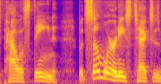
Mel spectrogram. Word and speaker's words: Palestine: who's local and who's not is how they pronounce local words uh in texas it's not palestine it's palestine but somewhere in east texas maybe around palestine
